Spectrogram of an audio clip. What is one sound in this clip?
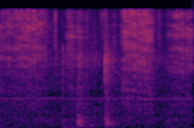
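A needle and thread pull through leather with soft scratches.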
